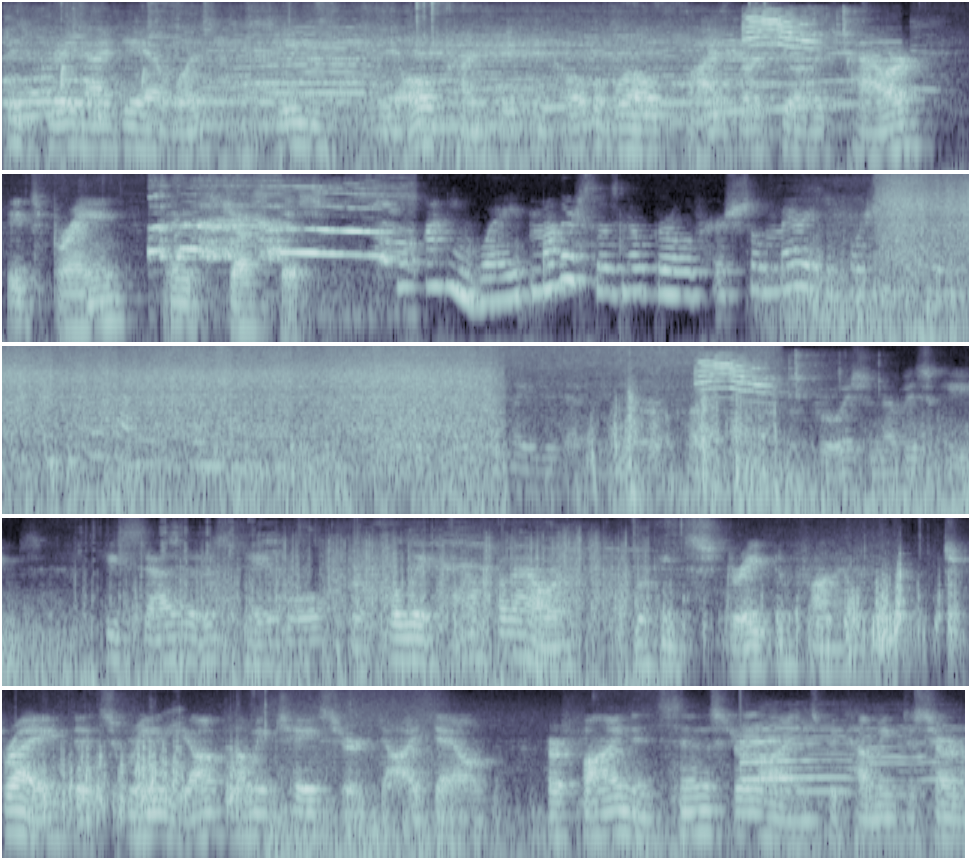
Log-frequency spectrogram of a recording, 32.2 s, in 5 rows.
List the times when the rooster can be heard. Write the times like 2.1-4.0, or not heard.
7.4-9.2, 21.3-24.1.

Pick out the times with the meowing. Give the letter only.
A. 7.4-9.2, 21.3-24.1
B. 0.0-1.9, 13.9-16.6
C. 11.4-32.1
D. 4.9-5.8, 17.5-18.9
D.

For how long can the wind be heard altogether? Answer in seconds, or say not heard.
21 s.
